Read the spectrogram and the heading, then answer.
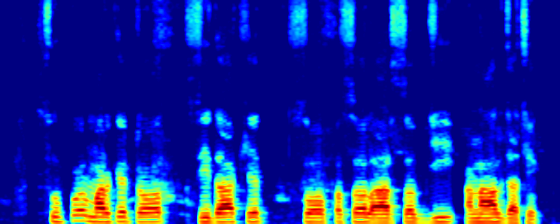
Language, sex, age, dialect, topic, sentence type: Magahi, male, 60-100, Northeastern/Surjapuri, agriculture, statement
